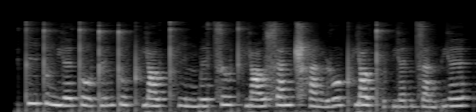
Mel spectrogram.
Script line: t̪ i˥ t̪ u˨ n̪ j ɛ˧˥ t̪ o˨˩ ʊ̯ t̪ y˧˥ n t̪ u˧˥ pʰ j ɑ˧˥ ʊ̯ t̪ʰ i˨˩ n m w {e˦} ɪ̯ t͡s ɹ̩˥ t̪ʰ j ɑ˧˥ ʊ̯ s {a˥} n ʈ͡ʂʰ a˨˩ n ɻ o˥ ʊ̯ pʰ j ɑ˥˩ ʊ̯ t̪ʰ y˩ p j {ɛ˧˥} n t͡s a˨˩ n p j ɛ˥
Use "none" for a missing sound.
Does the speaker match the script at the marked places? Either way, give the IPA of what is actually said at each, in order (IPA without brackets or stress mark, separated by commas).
e˦, a˥, ɛ˧˥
